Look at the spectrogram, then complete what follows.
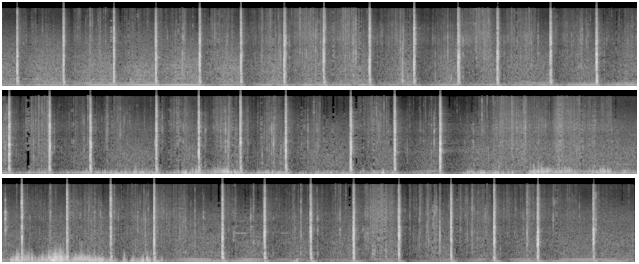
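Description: Sharpened blade edge of a Schrade folding shovel chopping into a birch log: repeated sharp chops at a steady pace of about three every two seconds.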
